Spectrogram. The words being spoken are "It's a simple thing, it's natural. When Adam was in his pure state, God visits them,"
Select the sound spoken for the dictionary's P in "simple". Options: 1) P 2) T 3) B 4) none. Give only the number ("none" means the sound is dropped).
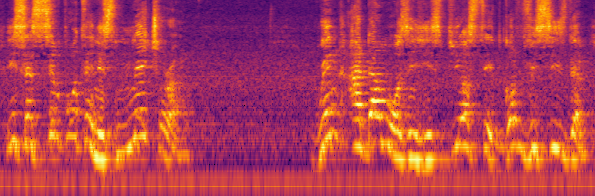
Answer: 1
